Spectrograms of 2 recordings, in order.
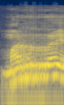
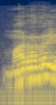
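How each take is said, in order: First: The two r sounds merge into one long r. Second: The two r sounds are separated by a vowel. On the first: The speaker calls it right. "மர்ர என்று சொல்ல வேண்டும்" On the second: The speaker calls it wrong. "மரர என்று சொல்லாம"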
